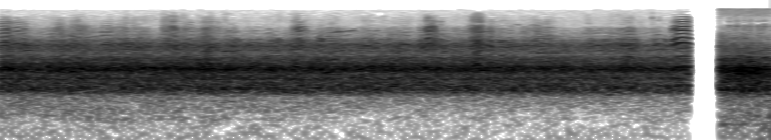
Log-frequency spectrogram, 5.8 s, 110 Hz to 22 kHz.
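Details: Massed snow geese calling at Middle Creek, 2022: countless overlapping nasal honks blend into a continuous roar, broken by a brief dropout near the end.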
